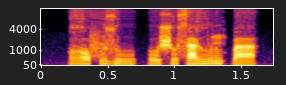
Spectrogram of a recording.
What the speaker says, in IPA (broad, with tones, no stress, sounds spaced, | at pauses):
ɣ ɔ˦˨ f u˦ z u˧ | o˨˦ ʃ o˧ s a˦ ɣ u˦ ɾ ũ˧ k͡p a˨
